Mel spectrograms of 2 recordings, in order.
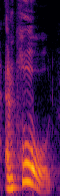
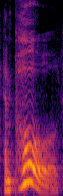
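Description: No difference in how they are said.

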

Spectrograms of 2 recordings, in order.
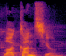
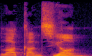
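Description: First: Canción mis-stressed on its first syllable, can-; canción said as CAN-cion, falling after. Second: Canción stressed on the final -ción; canción said as can-CIÓN; last-syllable stress. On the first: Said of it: "emphasis should be on the first syllable". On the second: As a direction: land the weight on -ción in canción. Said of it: "put the emphasis on the last syllable". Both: Shown as a demonstration.

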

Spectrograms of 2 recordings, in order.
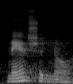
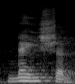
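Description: First: "National" as NASH-un-al; short "ná" vowel. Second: "nation" as NAY-shun; long "nay" vowel. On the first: Teacher contrasts it with nation, "National" with short "ná". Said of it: "ná đúng không?". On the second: Teacher contrasts it with national, "nation" with long "nay". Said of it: "mình đọc là nay". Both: Shown as a demonstration.

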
